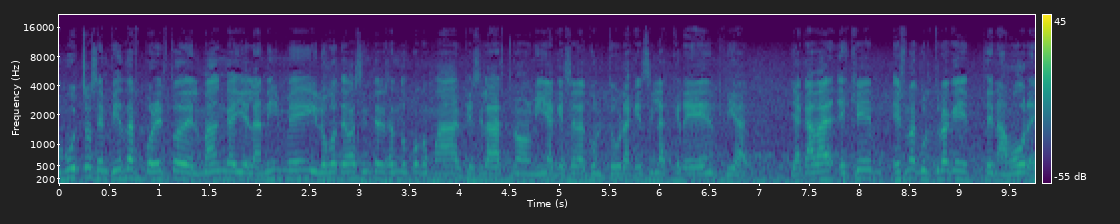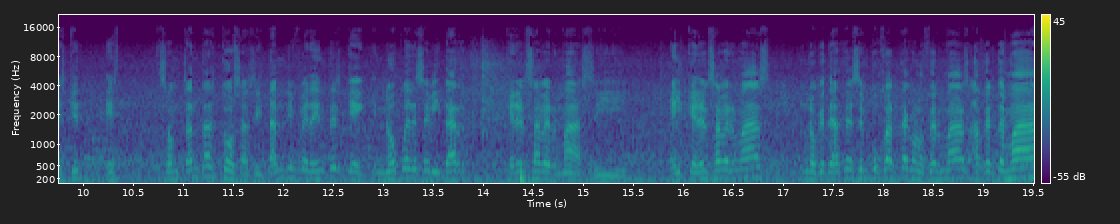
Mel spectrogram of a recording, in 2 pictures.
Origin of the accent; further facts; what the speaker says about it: Murcia, Region of Murcia, Spain; Yo, por ejemplo, vengo de Murcia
